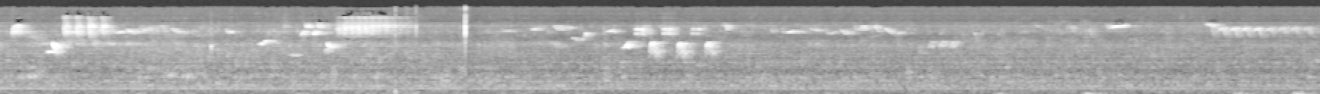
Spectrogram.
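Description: Small birds chirping and trilling in short scattered calls, with a steady low hum underneath.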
